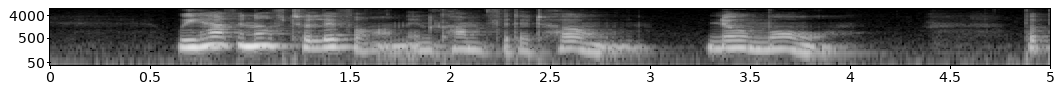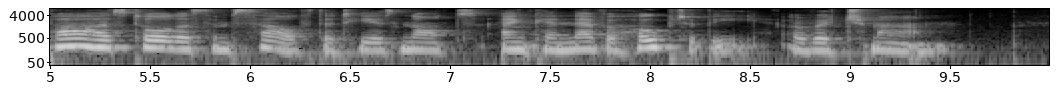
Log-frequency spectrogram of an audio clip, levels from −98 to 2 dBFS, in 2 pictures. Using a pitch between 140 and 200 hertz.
Yes: medium, 185 Hz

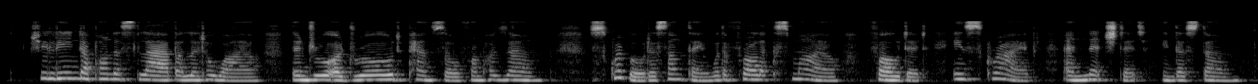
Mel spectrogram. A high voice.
Yes: high, 200 Hz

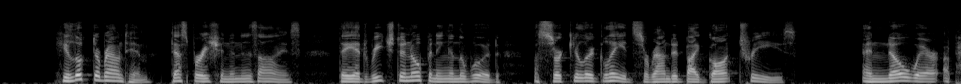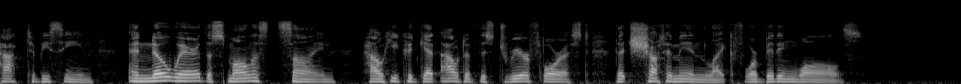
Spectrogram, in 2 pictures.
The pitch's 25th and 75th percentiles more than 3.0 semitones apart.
Yes: average, 3.6 semitones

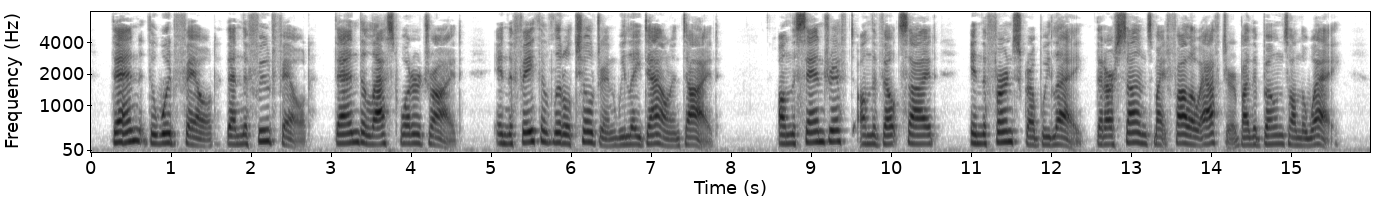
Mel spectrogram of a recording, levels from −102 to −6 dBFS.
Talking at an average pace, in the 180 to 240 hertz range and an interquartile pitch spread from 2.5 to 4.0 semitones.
Yes: average, 190 wpm; high, 190 Hz; average, 3.5 semitones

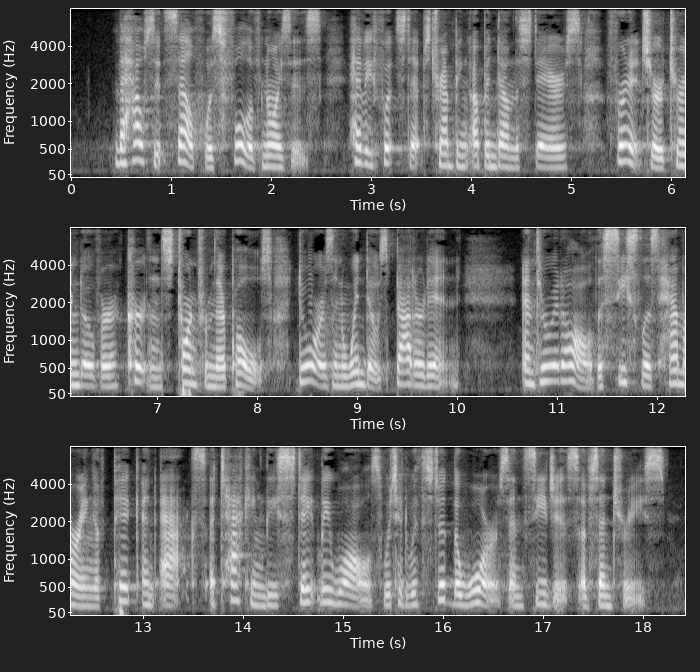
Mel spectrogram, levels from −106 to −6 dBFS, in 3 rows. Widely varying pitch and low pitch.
No: wide, 6.5 semitones; high, 210 Hz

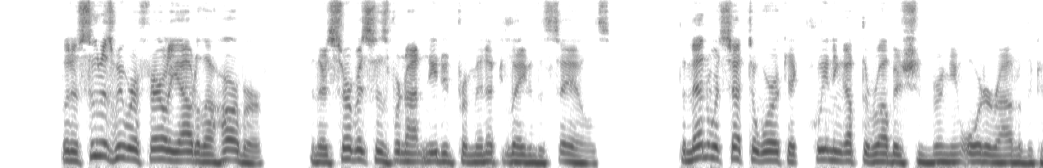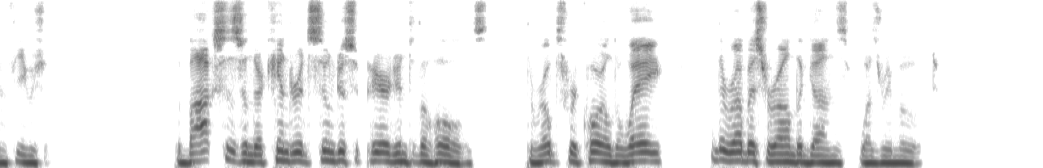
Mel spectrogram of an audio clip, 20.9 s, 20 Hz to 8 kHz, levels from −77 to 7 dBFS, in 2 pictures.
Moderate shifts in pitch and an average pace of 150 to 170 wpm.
No: average, 4.1 semitones; average, 180 wpm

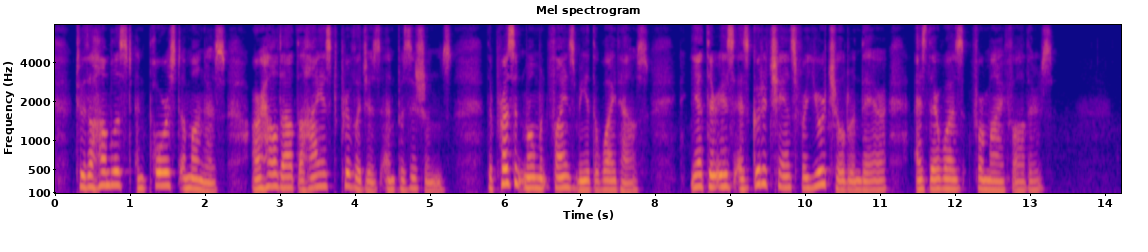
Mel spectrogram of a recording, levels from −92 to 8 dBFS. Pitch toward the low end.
No: medium, 170 Hz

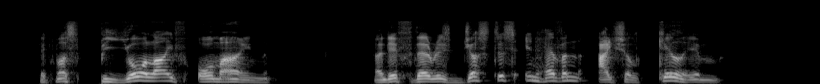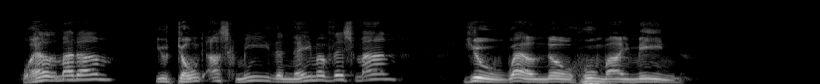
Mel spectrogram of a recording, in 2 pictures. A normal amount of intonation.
No: wide, 6.4 semitones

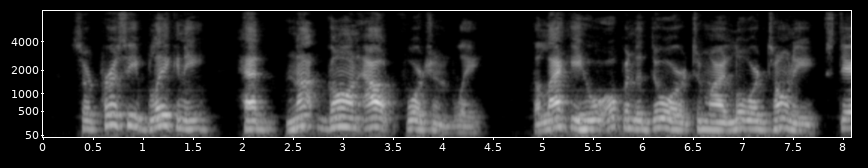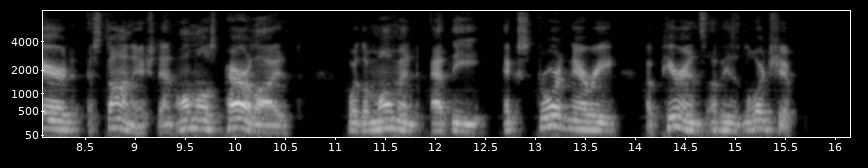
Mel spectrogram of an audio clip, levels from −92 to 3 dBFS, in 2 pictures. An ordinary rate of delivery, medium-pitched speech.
No: slow, 125 wpm; medium, 150 Hz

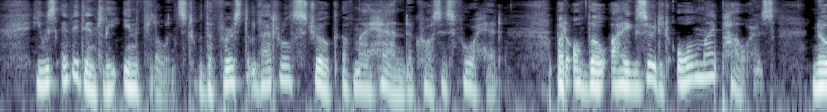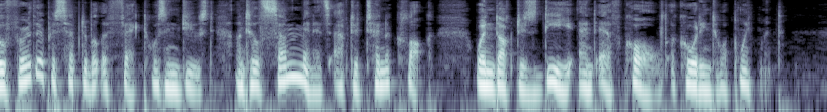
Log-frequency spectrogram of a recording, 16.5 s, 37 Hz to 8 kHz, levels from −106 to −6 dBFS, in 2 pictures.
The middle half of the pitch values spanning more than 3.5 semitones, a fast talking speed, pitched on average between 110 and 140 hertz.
No: average, 3.9 semitones; average, 155 wpm; low, 135 Hz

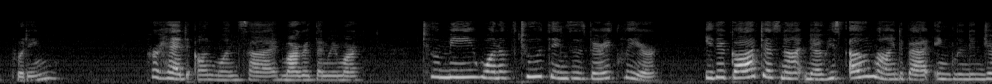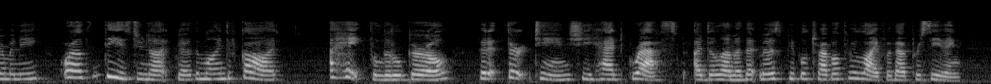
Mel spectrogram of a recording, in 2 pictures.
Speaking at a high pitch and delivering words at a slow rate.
No: high, 245 Hz; average, 180 wpm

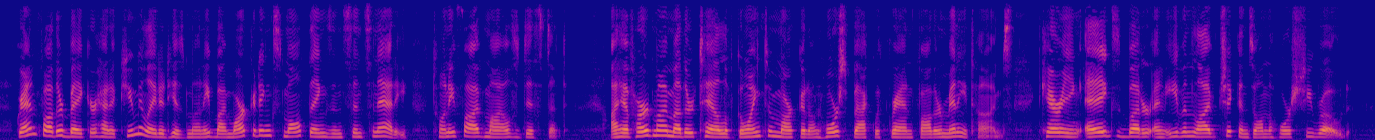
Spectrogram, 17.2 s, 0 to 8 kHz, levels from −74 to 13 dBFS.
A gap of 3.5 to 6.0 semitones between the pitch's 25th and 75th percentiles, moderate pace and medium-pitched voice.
No: average, 3.8 semitones; average, 155 wpm; high, 215 Hz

